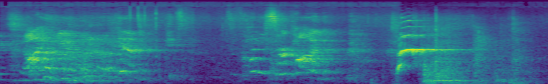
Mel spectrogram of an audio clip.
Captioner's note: happy screams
